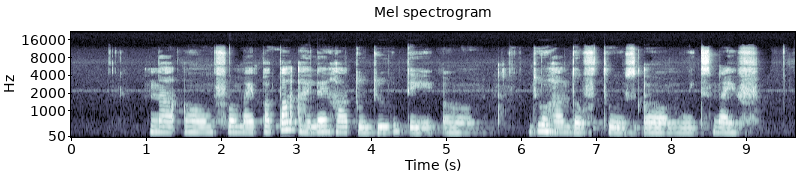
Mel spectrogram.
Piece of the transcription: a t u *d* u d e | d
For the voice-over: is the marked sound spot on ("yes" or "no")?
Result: yes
